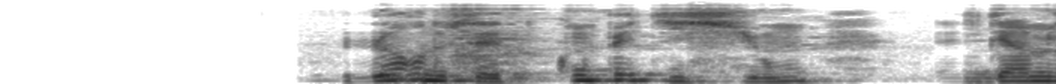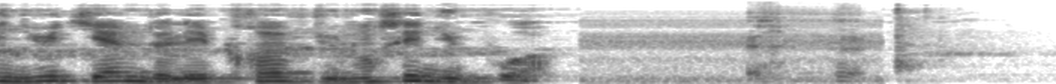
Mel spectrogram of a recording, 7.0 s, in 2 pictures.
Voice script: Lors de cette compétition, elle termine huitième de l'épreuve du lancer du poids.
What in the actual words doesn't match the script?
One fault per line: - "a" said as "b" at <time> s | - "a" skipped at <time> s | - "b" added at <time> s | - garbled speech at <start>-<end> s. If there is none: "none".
none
